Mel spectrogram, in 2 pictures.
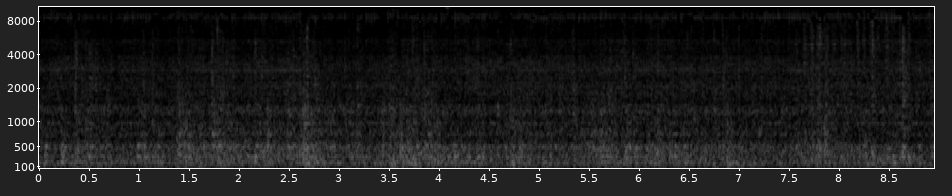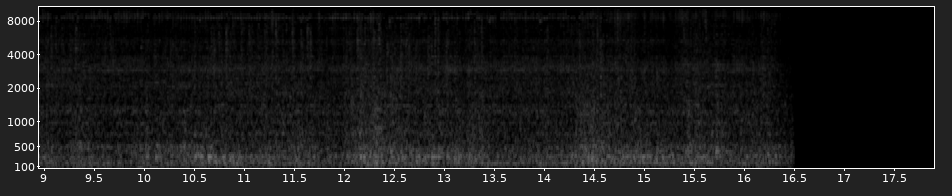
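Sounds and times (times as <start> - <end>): hay bale elevator clattering: 0.1 - 16.0.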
